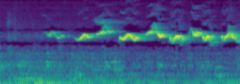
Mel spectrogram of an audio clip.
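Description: An ultramarine grosbeak gives a rich, sweet warbling phrase of slurred, rising and falling notes, starting after a brief pause and running on smoothly without a break.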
